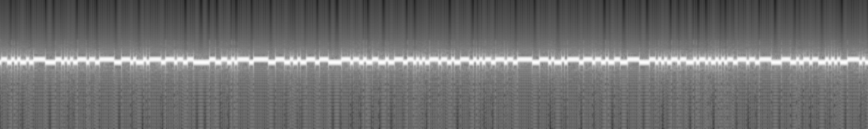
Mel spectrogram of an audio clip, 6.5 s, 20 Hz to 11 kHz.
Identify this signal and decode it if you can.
RTTY, about 45.45 baud. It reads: FOR THE VIETNAM WAR AS THE WORLDS ONLY
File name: fsk170 / battleshipnj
